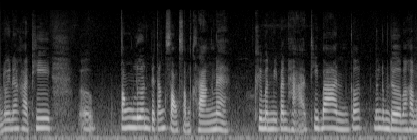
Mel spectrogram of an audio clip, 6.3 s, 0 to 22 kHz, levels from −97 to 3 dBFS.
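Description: No technical faults are audible.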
